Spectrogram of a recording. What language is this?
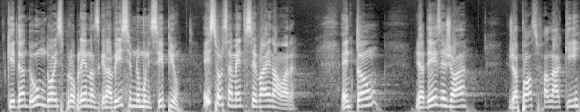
Portuguese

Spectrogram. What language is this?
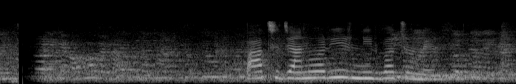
Bangla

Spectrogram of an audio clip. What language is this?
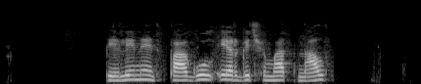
Mari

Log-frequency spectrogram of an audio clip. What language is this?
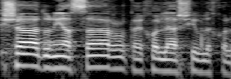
Hebrew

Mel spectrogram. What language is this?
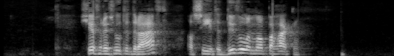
Western Frisian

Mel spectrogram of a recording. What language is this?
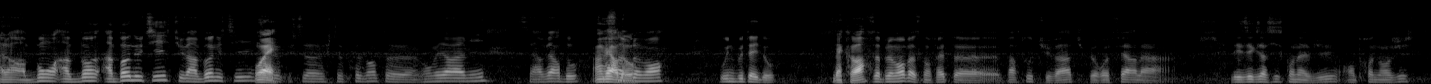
French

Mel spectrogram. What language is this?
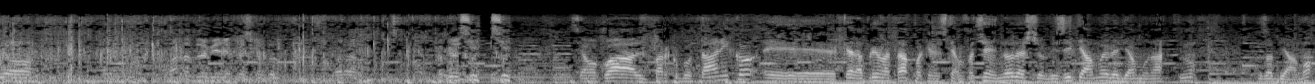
Italian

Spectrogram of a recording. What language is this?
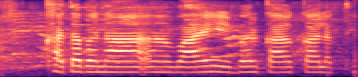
Chhattisgarhi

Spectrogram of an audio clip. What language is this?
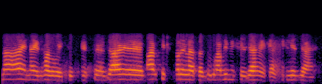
Maithili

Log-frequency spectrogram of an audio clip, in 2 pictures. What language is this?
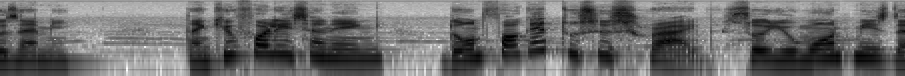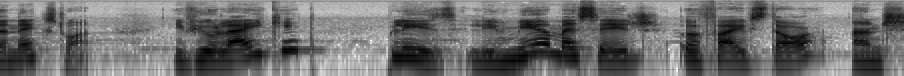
French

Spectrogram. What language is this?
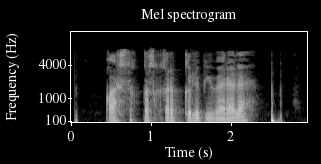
Bashkir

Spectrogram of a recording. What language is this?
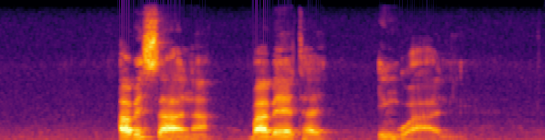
South Ndebele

